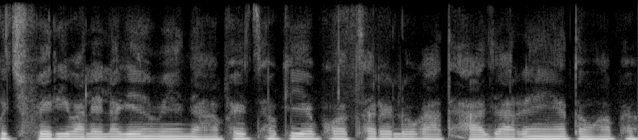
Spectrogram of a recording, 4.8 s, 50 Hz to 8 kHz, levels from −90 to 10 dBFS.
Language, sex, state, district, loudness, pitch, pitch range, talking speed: Hindi, male, Chhattisgarh, Kabirdham, -14 LUFS, 135 Hz, 135-140 Hz, 225 wpm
